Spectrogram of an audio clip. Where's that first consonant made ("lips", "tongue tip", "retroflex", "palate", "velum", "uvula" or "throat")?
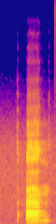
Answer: throat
